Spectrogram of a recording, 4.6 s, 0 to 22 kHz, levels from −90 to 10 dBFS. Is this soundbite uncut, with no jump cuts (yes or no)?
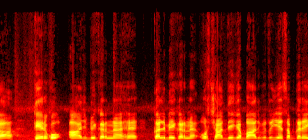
yes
